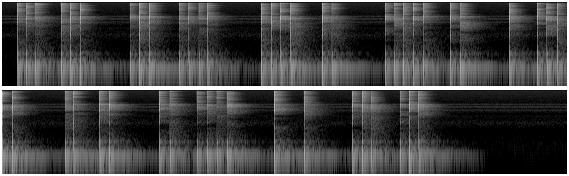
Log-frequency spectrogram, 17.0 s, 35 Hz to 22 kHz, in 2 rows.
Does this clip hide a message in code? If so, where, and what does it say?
Yes: tap code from 0.2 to 14.8 s, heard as knocks on a wall, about 7 knocks a second, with room echo. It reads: NORWEGIAN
